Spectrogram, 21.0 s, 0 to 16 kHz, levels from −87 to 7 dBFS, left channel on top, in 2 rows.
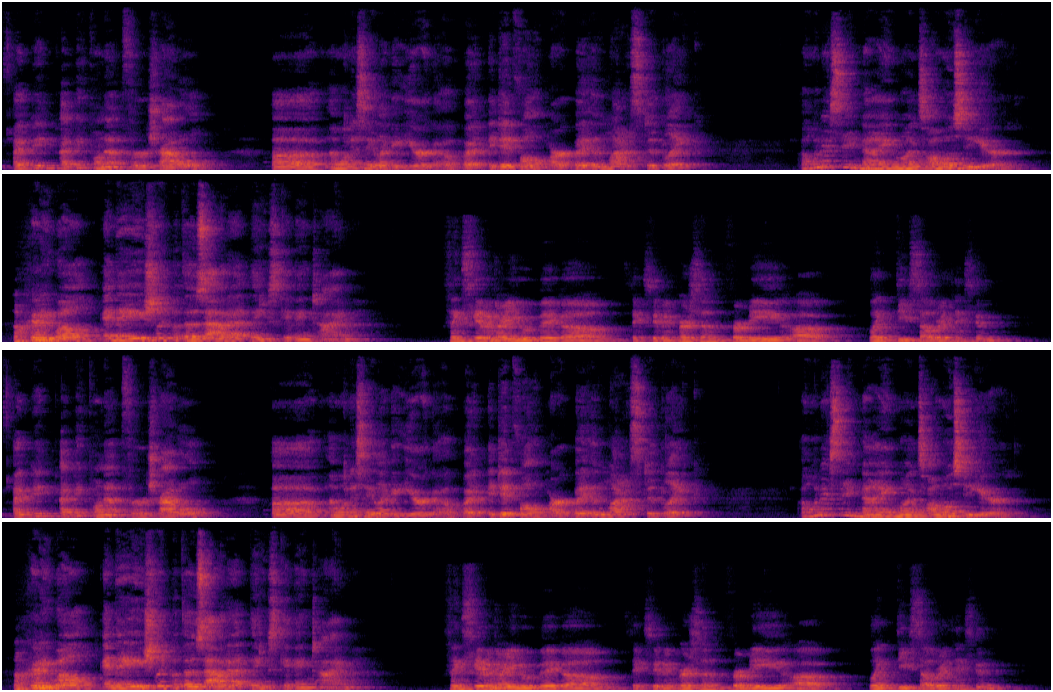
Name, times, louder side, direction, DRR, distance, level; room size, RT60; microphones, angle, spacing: voice 1, 0.1-2.0 2.7-6.9 8.0-10.1 10.8-14.1, equal, 25° right, -6 dB, 1.1 m, -31 dB
voice 2, 10.6-11.0 14.9-18.7 19.2-20.5, right 1 dB, 25° left, -5 dB, 0.6 m, -30 dB
3.1 x 2.5 x 2.2 m, 0.73 s
head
